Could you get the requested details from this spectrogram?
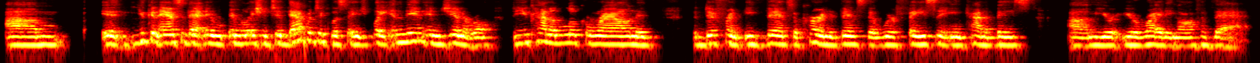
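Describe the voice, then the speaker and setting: This online show host and interviewer has a medium-pitched voice, picked up from a distance. She runs a casual livestream interview, chatting with viewers directly and frequently saying her phrases again.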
